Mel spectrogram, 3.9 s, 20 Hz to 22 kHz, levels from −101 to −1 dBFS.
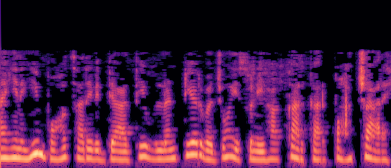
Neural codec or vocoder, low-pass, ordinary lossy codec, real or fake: none; 7.2 kHz; none; real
